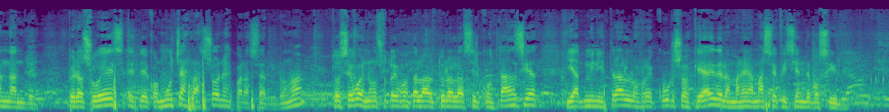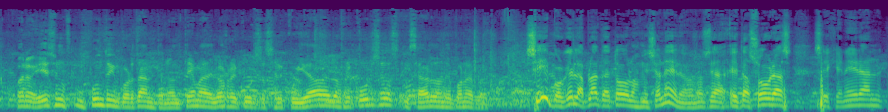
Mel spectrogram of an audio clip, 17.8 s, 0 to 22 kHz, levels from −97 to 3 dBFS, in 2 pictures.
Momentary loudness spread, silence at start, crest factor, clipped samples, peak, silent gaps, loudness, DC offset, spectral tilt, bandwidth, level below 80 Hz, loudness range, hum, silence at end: 7 LU; 0 s; 14 dB; under 0.1%; 0 dBFS; none; -15 LUFS; under 0.1%; -5 dB/octave; 16.5 kHz; -46 dBFS; 2 LU; none; 0 s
